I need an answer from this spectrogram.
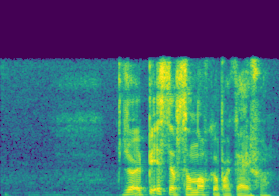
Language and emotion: Russian, positive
